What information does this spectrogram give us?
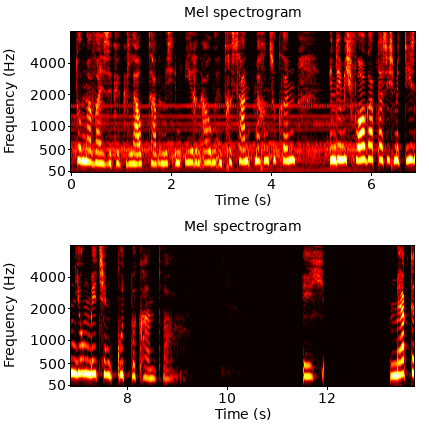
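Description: Radio drama, actress as young woman: high voice, defensive and hurt, halting confidences that slip toward whispering, music underneath. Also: natural voice. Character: evasive, wounded young woman, pleading then sullen. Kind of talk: literary radio drama dialogue.

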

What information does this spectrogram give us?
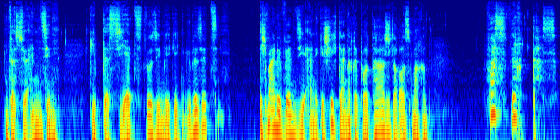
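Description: An older actress playing a haunted old woman in a radio drama, speaking haltingly in a hushed, husky, gravelly, breathy voice. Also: a bass voice, big pitch swings, heavily acted. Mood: questioning. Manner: halting, hushed, deliberate delivery. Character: haunted old woman recalling her father's abuse, halting.

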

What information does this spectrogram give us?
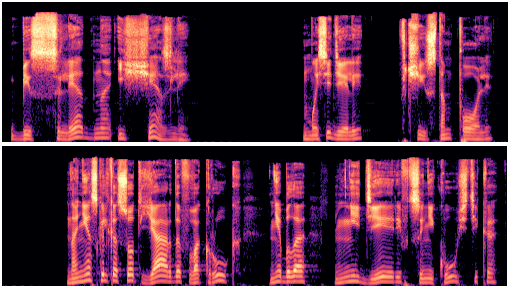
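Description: A man narrating humorous literary prose like an audio play, with expressive, theatrical delivery and deliberate, drawn-out phrasing. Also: mid-range voice. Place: studio.

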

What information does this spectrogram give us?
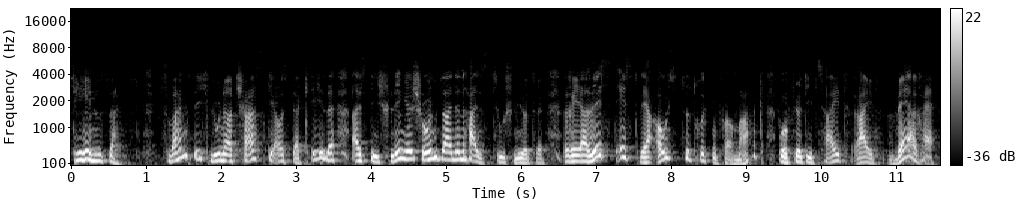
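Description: An actor in a German radio play voicing an eloquent, bitter Soviet revolutionary critic in an emphatic, declamatory manner. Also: male voice, a little high, big pitch swings, takes it slowly, hardly any pauses, breathy edge, dull audio, full character voice. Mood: indignant, grave.

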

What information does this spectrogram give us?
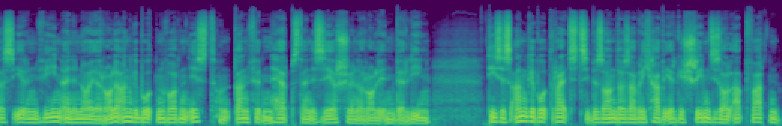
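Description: An actor playing a worried art dealer in a radio play, reading out a letter to his friend in an earnest, measured, literary manner. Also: extremely low pitch, dry recording, studio quality.

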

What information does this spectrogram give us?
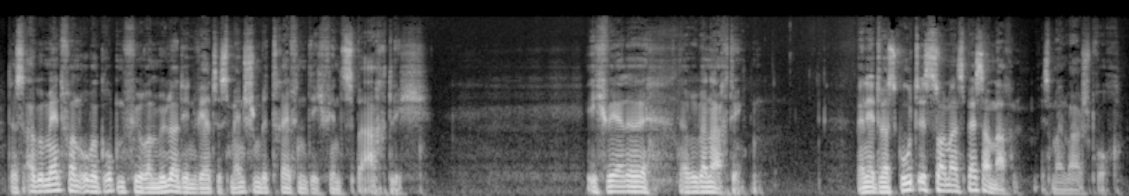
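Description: Low, husky, cautious SS official. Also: male voice, animated, darkish tone. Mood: guarded. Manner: measured, hesitant, careful. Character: cautious, guarded wartime German SS official. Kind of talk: German radio play acting.

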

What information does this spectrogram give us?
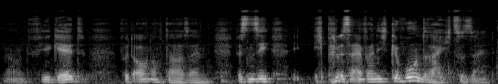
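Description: An actor as a shy, halting young man. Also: on the low side, lively intonation, darkish tone, slight background noise, close to an everyday voice. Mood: hesitant, wistful. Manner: hesitant, halting short answers. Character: shy, lonely young man, hesitant and awkward. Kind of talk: 1990s German crime radio play acting.

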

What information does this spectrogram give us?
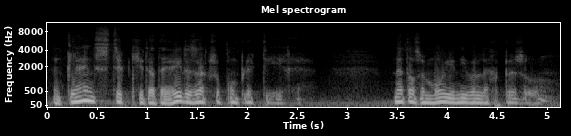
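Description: A man's voice: mid-range voice, normal speed, breathy edge. A man acting a shrewd, theatrical police inspector in a radio play, smugly sure of himself and politely insistent. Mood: musing, confident. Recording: muffled old radio play recording.

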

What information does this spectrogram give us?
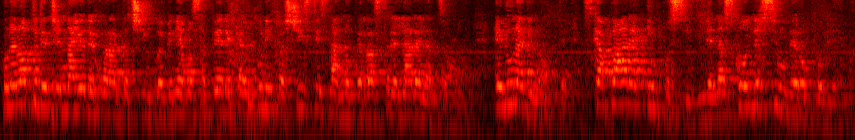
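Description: A woman's voice: medium pitch, close to an everyday voice. An actress playing a plain-spoken, fiery former partisan woman, telling war memories in an emphatic, colloquial theatrical monologue. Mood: tense, recounting. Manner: colloquial, emphatic, halting for effect. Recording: echoey theatre, distant mic, faint noise.

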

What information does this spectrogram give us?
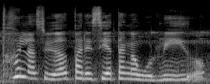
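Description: A woman's voice: high-pitched, fast, a little hiss or hum, lightly acted. An actress playing an anguished, devout migrant woman in a radio soap, speaking in a pleading, emotional way. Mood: sorrowful. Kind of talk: radio soap opera acting.

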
